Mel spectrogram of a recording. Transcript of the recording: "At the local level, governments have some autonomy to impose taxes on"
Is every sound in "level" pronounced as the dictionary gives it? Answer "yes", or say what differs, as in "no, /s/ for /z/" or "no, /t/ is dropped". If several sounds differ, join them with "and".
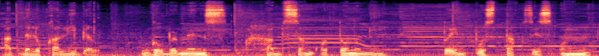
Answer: no, /b/ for /v/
